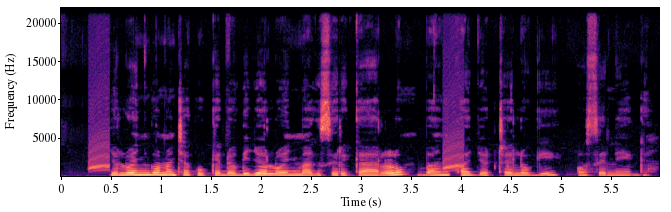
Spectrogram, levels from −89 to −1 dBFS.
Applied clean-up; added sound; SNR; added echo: none; Alarm; 16 dB; none.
